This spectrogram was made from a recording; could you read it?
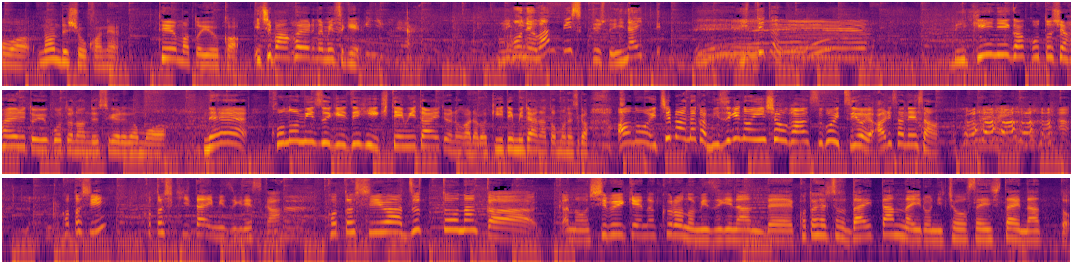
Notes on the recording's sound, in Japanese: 今回は新都心・DFSでの収録。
